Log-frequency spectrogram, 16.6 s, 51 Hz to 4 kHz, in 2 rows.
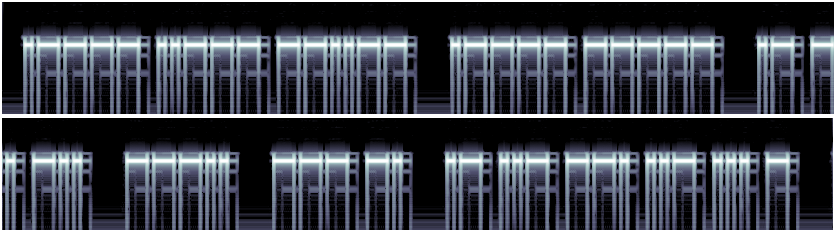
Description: Morse code, heard as a keyed tone, about 18 wpm, 750 Hz. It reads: 12, 10 AND 8 ON AUGUST
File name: Archive / 18 WPM / 18WPM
